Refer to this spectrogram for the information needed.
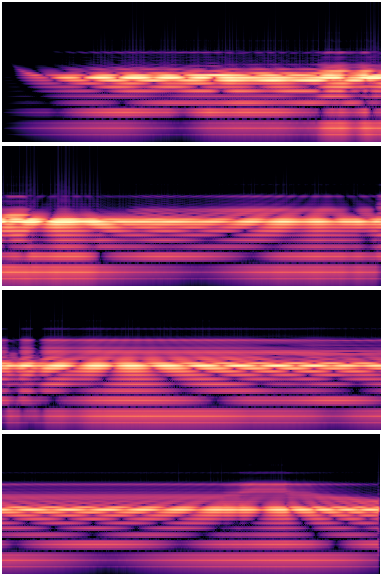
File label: Bed Filter Modulation; Bed Sound Effects; Blastwave; Production Element Imaging Element Accent Transition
